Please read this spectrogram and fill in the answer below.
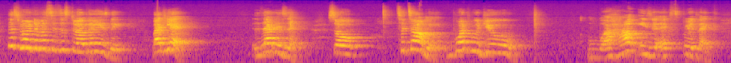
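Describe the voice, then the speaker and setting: With long, frequent pauses, a woman speaks in a high voice whose pitch swings very widely, amid audible room echo and noticeable background noise. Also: fairly slow pace, big swings in loudness. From Zambia. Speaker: vlogger. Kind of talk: casual vlog monologue. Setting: home, seated on a chair. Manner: animated, conversational with many fillers.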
